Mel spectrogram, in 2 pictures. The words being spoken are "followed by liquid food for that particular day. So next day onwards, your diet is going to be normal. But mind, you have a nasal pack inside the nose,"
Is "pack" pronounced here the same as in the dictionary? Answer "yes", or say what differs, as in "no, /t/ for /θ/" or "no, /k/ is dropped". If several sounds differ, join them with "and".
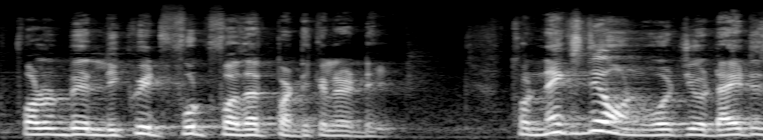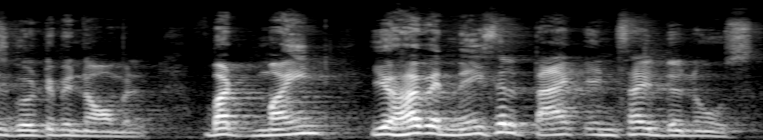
yes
